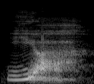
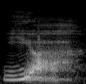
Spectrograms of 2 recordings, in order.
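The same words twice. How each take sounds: First: It is said with acted, expressive emotion. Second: The same.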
